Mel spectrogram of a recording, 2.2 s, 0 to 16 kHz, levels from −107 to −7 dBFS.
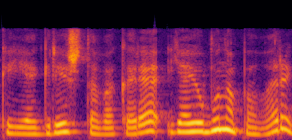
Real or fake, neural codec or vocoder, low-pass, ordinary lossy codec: real; none; 7.2 kHz; AAC, 48 kbps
